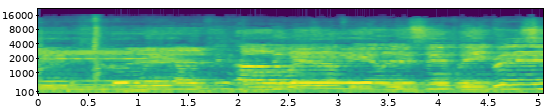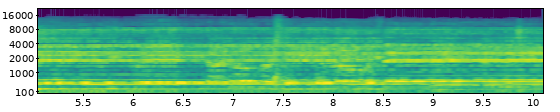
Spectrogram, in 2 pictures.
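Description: Male barbershop quartet singing a cappella in close four-part harmony. The chords shift every second or so, and one chord is held for about three seconds in the middle.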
